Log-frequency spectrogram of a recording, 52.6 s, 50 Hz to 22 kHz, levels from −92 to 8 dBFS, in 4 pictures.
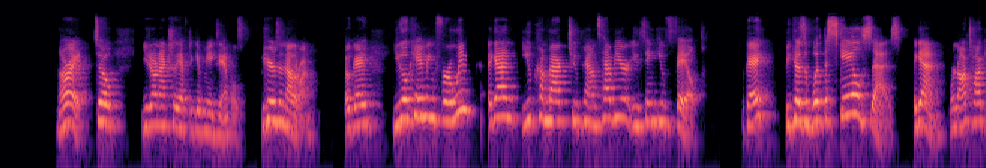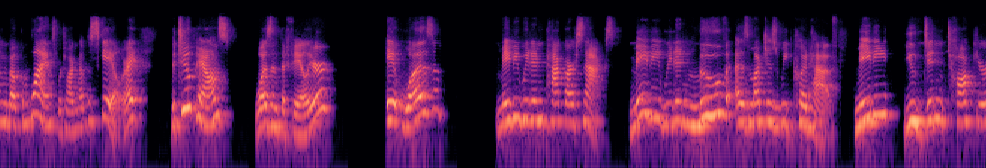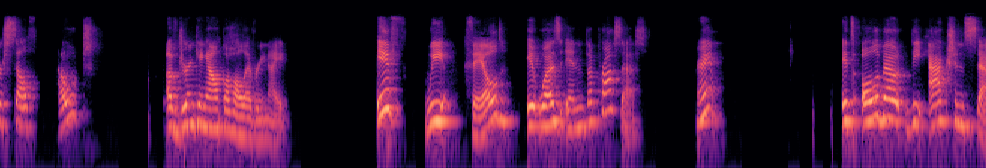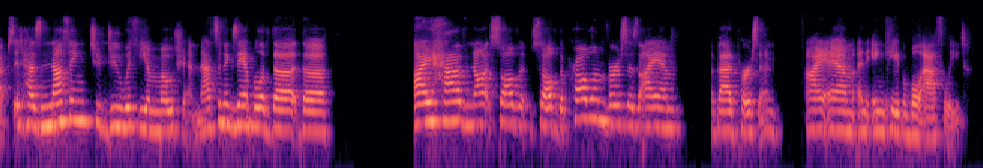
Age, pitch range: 30-49, 220-280 Hz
